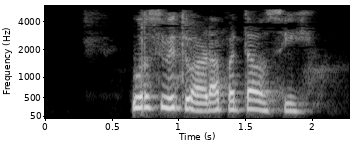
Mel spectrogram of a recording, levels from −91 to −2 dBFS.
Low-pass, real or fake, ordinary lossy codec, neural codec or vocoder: 5.4 kHz; fake; MP3, 32 kbps; codec, 16 kHz, 2 kbps, FunCodec, trained on LibriTTS, 25 frames a second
